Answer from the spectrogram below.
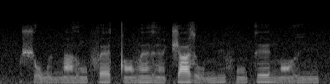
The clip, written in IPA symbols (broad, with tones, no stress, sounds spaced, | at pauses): ʃ o˨ w ɨ˨ ŋ ã˨ ɣ ũ˨ f ɛ˦ t ɔ̃˨ v ɛ̃˦ ɣ ɛ̃˨ t͡ʃ a˦ z u˨ ŋ i˦ f ũ˨ k eː˦ ŋ ɔ̃˨ ɣ ĩ˦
